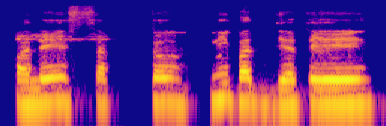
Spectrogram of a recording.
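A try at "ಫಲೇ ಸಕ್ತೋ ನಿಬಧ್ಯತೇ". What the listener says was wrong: ಪಲೆ ಪಲೆ ಪಲೆ ಅಂತಂದ್ರೆ ಏನಾಗುತ್ತೆ ದೊಡ್ಡ ಸಣ್ಣ ಪ ಆಗಿಬಿಡುತ್ತೆ ಇಲ್ಲಿ ದೊಡ್ಡ ಪ ಇದೆ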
